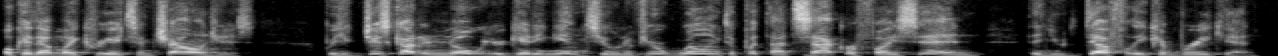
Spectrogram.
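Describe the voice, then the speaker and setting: A man's voice: sits high, a little fast, darkish tone. A man in his forties hosting a casual advice podcast as a career coach, talking bluntly and emphatically with plenty of "you know" fillers. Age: 40s.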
